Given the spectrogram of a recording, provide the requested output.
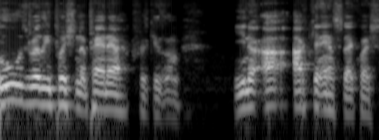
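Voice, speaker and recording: Very fast speech with very wide pitch swings comes through on a very clean recording with a silent background. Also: man. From United States. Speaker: YouTube commentator. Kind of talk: livestream commentary reading chat. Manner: halting, many fillers.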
